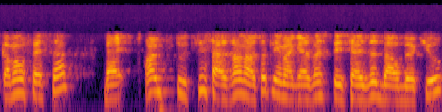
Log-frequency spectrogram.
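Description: A man speaks in a Quebec accent. His voice sits high in pitch. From Quebec, Montreal area. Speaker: barbecue columnist. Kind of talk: cooking tips on radio.

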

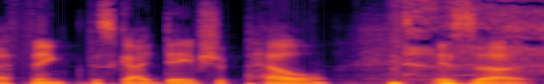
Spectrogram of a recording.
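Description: In a very clean recording with a silent background and a dry, close sound with no echo, a man with an American accent speaks fairly slowly at medium pitch with ordinary pitch variation, an ordinary speaking voice. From Southern California suburbs. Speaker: comedian and parodist. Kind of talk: casual interview chat. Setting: studio.

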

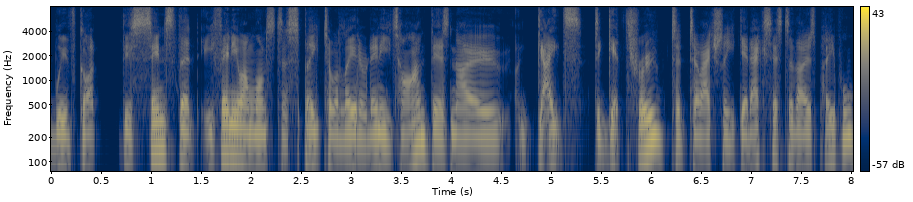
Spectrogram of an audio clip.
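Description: A man with an Australian accent talks at a fairly quick pace with a medium pitch and ordinary pitch variation, in a dry, close sound with no echo and a very clean recording with a silent background. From Sydney, Australia. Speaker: property company executive. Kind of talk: interview.

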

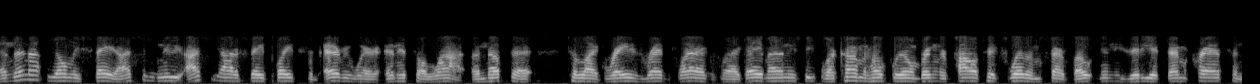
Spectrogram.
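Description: A man with an American accent and an unremarkable speaking voice talks at a fairly quick pace in a fairly high pitch, with fairly even intonation and hardly any pauses. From New York. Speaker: radio caller. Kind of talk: call-in to talk radio. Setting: phone call.

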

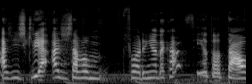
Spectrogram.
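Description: A woman in a Minas Gerais accent uses a raised, projected voice at a high pitch and a fairly quick pace. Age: 20s. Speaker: reality show contestant. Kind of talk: casual chat.

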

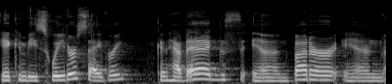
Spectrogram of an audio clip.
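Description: Hers is an unremarkable speaking voice: a woman at a medium pitch with ordinary pitch variation. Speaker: cookbook author. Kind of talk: interview.

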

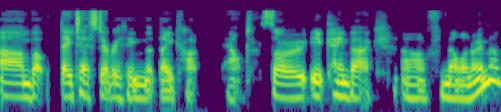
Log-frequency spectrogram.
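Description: The speaker has an Australian accent and a moderate pace. The sound is dry and close, with no echo. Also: woman. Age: 30s. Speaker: fashion designer and cancer patient. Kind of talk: interview.

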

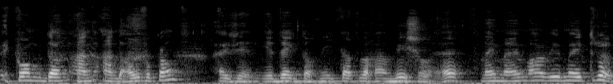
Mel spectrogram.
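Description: A man talks at a moderate pace with a fairly high pitch and ordinary pitch variation. It is an ordinary speaking voice. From Netherlands, Haarlem (Noord-Holland). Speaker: retired army commando officer. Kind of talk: life-story interview.

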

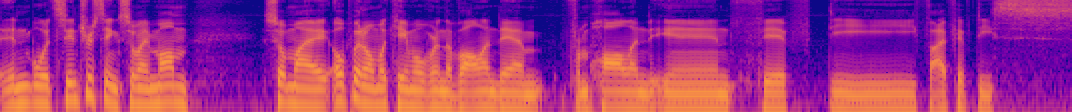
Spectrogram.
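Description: This man has a medium pitch and lively intonation. His tone is playful. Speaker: podcast host. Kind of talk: casual chat. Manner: joking, playful.

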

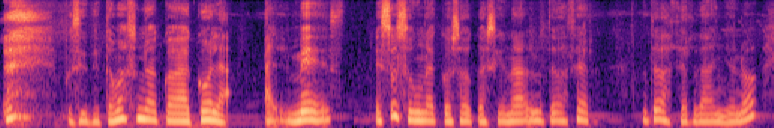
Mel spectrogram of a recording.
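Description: Somewhat breathy, with a dark, mellow tone, a woman talks at a fairly quick pace and medium pitch, with ordinary pitch variation. The sound is dry and close, with no echo. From Extremadura, Spain (Mérida). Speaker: nutritionist. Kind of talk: casual chat.

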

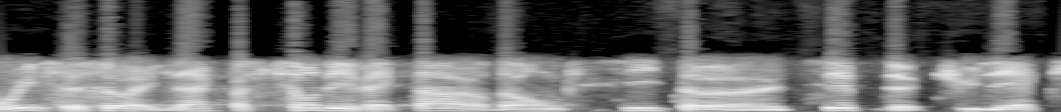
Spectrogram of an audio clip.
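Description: The man talks at a moderate speed, his pitch varying in a typical way. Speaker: biochemist and newspaper columnist. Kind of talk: radio interview explaining science. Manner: halting, many repetitions.

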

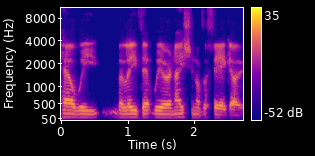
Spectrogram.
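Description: A man with an Australian accent, fairly low pitch and a moderate pace. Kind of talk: interview.

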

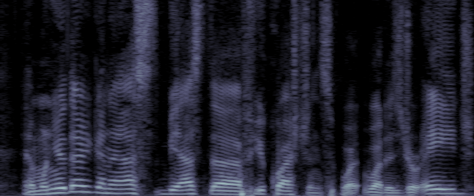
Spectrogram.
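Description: Lively intonation marks this man's dark, mellow tone, recorded dry and close with no echo. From Canada. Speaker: employment lawyer. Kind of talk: legal advice on call-in radio. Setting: radio studio.

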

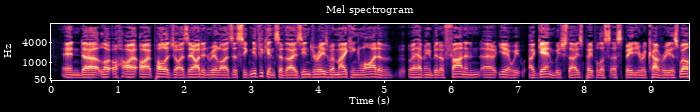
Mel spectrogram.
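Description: A man with an Australian accent talks at a very fast pace, barely pausing. His medium-pitched voice stays monotone and flat. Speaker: radio host. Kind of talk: breakfast radio chat. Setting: radio studio.

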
